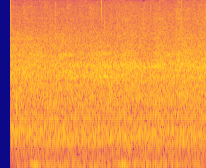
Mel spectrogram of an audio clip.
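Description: Steady arena noise in a basketball game broadcast, with soft low thumps about once a second.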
